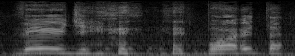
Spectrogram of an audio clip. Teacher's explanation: às vezes o r falta outra e ele vem com força como que é o sotaque daqui é o r bem puxado · O R é grande demais. Este é o R retroflexo, o popular R caipira.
